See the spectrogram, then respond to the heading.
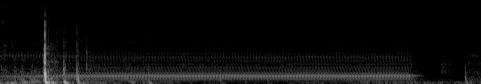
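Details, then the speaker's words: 2015 Nissan Titan pickup, engine just shut off: a thin steady whir and hum from the dash runs a few seconds then stops, only after shutdown; owner suspects a faulty fan inside the head unit, not confirmed. "i don't know if you can hear that but that only does that when you shut the truck off so it somehow seems to be a fan or something that's messed up inside this head unit that's what we think"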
